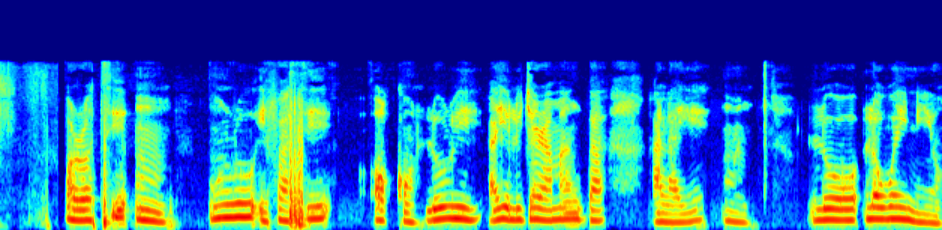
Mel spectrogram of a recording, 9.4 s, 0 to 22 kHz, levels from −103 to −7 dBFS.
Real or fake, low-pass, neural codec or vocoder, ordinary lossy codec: real; 7.2 kHz; none; MP3, 64 kbps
